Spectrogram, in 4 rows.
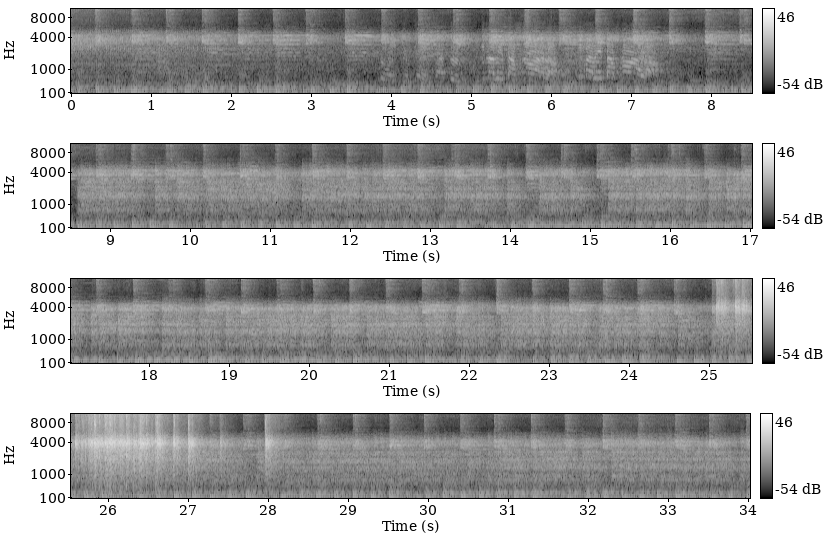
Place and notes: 鹿港天后宮, 彰化縣 - In the square
In the square of the temple, True and false firecrackers sound
Lukang Township, Changhua County, Taiwan, 15 February 2017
